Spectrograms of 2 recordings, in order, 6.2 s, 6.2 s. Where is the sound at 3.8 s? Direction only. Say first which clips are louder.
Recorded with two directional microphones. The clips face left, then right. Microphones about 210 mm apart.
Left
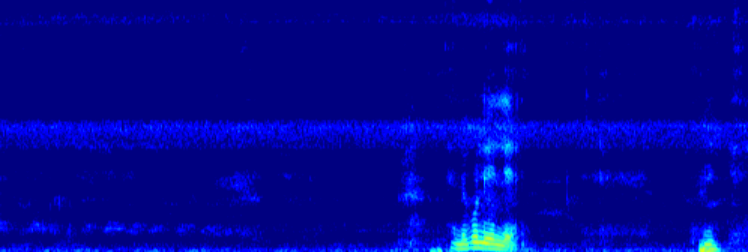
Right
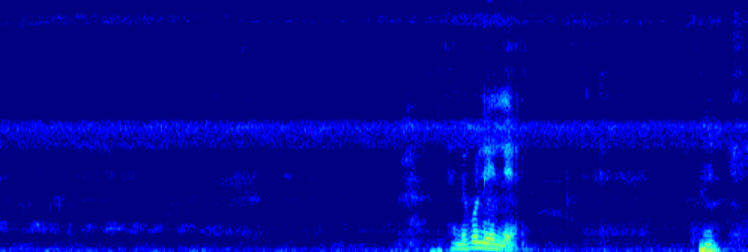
Left 4 dB; 10° left (ahead or behind).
